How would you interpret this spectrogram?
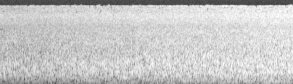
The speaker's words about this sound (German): Der Wind frischt auf, und du spürst eine wohltuende Frische in der Luft.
